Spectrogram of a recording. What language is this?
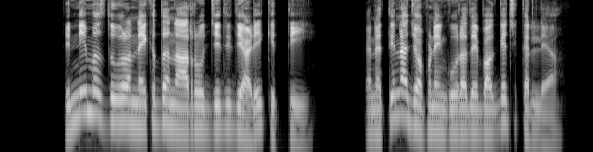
Kangri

